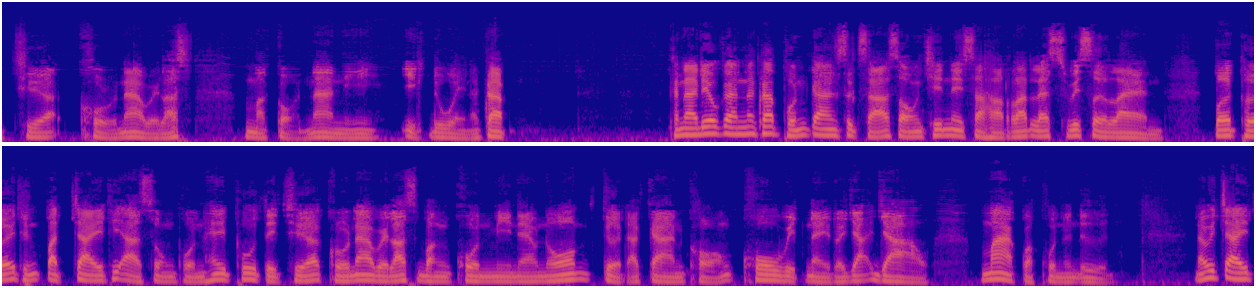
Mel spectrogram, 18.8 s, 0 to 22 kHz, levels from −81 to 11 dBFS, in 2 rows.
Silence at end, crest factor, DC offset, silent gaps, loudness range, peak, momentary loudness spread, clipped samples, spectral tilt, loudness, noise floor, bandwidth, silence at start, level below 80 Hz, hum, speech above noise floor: 0 s; 22 dB; under 0.1%; none; 5 LU; -6 dBFS; 9 LU; under 0.1%; -4.5 dB/octave; -28 LUFS; -56 dBFS; 14 kHz; 0.1 s; -50 dBFS; none; 28 dB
